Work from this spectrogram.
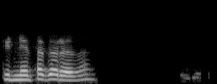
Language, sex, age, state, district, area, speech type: Dogri, female, 60+, Jammu and Kashmir, Reasi, urban, conversation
